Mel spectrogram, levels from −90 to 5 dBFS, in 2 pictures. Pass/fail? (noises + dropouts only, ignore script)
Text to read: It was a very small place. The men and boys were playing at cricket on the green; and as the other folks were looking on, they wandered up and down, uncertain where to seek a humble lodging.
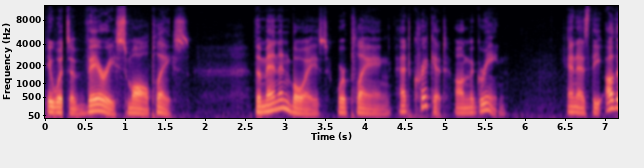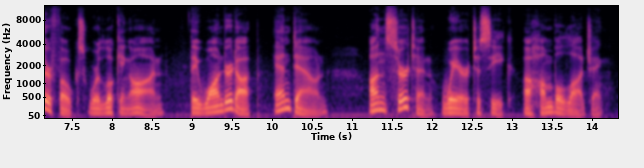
fail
